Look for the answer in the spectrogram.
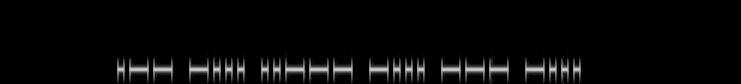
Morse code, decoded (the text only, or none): WB2BOB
